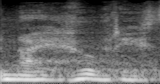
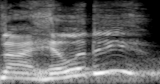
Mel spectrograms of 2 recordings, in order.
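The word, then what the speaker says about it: Nihil: sorry hold on also wait I've been saying it wrong it's n Hill or n n Hil that is the first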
